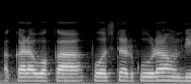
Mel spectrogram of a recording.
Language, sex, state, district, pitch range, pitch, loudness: Telugu, male, Telangana, Hyderabad, 170-175 Hz, 175 Hz, -14 LUFS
